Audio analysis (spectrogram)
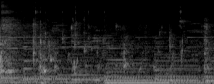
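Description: Three cups of water are poured into a pot of Memoni-style dahi kadhi yogurt curry, giving a close, steady liquid splash and trickle for about two seconds with no talking.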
